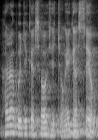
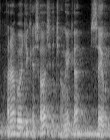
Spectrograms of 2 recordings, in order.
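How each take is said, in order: No difference in how they are said.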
